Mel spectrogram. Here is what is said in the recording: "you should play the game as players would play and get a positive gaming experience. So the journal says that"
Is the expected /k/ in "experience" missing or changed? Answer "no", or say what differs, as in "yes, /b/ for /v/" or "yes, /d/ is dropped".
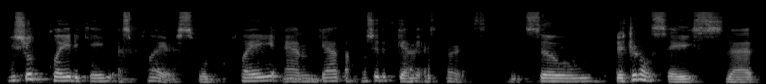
yes, /k/ is dropped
